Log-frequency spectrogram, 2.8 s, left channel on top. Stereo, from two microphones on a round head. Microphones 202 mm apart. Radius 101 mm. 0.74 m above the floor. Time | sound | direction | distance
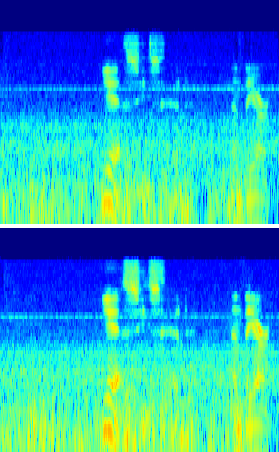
1.0 | a man speaking | 20° right (ahead or behind) | ?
